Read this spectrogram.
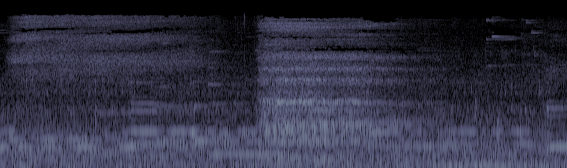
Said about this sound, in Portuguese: E eu te convido agora a que você faça uma respiração bem profunda.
